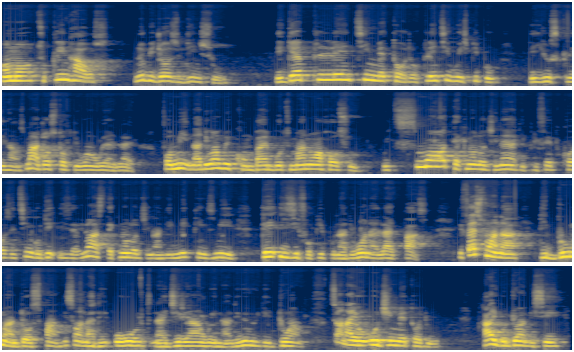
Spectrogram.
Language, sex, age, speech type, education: Nigerian Pidgin, male, 15-29, spontaneous, tertiary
